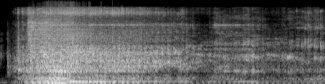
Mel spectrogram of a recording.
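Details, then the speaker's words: Motorcycle engine idling with a rapid, light metallic clatter from a slack timing chain; the fix planned is fitting a cheap tensioner spring. "यह दोस्तों आवाज जो है यह timing चैन की है लेकिन हम इस स्प्रिंग से खत्म करेंगे"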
